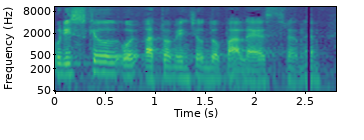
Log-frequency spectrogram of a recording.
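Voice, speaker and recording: There is noticeable background noise. A man is speaking over it. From Brazil, interior of São Paulo state. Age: 60s. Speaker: business administrator and speaker. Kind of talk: interview.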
